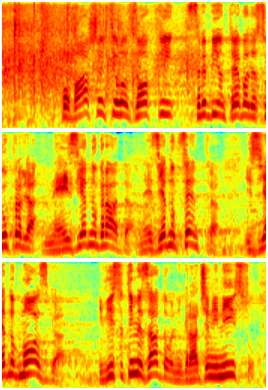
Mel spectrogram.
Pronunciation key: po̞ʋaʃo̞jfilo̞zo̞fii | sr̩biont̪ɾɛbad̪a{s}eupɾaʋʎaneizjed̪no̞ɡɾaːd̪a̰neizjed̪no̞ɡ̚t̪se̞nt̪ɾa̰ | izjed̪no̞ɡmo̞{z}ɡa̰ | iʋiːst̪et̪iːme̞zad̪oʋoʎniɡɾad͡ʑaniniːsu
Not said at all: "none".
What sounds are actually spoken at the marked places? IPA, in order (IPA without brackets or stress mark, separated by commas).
s, z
